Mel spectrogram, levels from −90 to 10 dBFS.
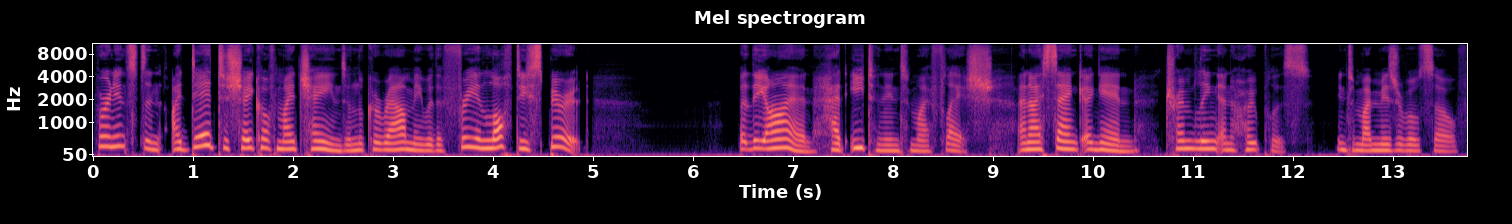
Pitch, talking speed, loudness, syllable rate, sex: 205 Hz, 170 wpm, -18 LUFS, 4.9 syllables/s, female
